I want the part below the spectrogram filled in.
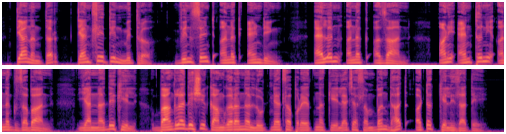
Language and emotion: Marathi, neutral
